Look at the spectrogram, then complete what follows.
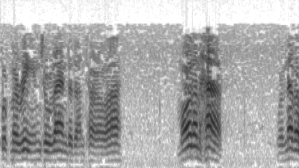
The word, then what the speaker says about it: Tarawa: and gentlemen to the tiny island in the mid-pacific called tarawa that pronunciation incidentally is from the national geographic society that island will never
